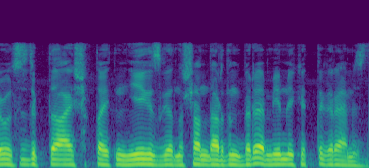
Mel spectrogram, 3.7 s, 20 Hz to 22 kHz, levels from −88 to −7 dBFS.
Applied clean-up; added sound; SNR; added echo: none; none; none; none.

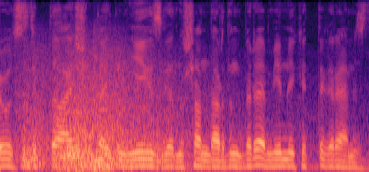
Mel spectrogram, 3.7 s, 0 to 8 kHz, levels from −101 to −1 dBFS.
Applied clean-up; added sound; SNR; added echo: none; Thunder; 4 dB; none.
